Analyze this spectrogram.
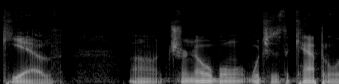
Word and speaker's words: Kyiv: I guess that's pronounced Kyiv now, not Kiev.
